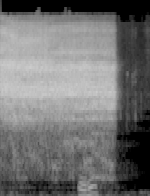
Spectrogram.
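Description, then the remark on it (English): A fire extinguisher made specifically for electrical fires is sprayed at a smoking fire in a box, a loud, steady, high hiss for nearly two seconds, then cuts off abruptly. A brief low vocal murmur is heard partway through the spray. “I grab the fire extinguisher that's built specifically for electrical fires.”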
